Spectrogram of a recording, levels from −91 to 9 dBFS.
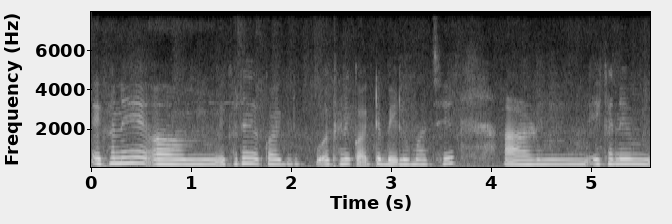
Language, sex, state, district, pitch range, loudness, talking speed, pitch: Bengali, female, West Bengal, Paschim Medinipur, 235-255 Hz, -16 LUFS, 120 wpm, 245 Hz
